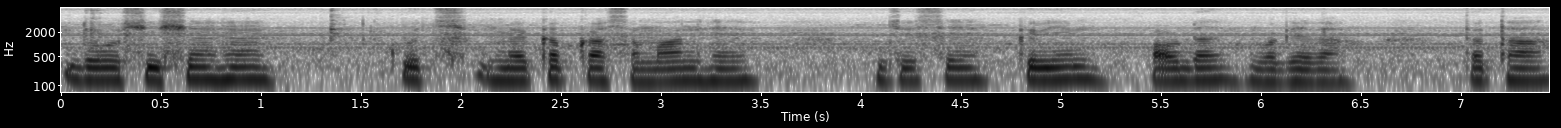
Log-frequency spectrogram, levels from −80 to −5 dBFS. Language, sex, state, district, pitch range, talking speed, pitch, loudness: Hindi, male, Rajasthan, Bikaner, 130-140 Hz, 115 wpm, 135 Hz, -19 LUFS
